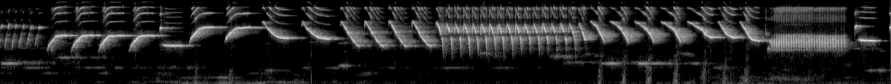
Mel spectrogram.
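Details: Canary with a long 'ngerol' song mixing clear repeated whistles, looping sweeps, a buzzy rolling trill, fast descending notes and a hoarse rasping passage near the end, with faint clicks.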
